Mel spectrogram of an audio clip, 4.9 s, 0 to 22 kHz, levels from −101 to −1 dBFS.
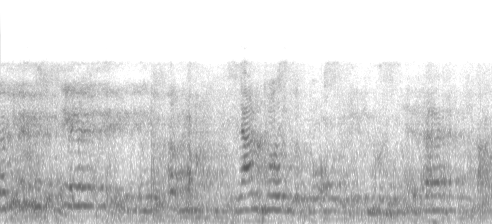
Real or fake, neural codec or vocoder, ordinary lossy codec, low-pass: fake; codec, 16 kHz, 2 kbps, FreqCodec, larger model; Opus, 16 kbps; 7.2 kHz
